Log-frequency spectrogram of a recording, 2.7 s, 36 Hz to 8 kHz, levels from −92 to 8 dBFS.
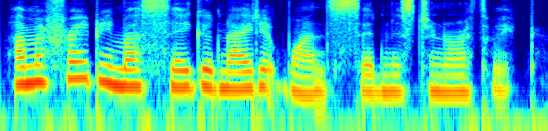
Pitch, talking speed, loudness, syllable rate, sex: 215 Hz, 260 wpm, -18 LUFS, 5.5 syllables/s, female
